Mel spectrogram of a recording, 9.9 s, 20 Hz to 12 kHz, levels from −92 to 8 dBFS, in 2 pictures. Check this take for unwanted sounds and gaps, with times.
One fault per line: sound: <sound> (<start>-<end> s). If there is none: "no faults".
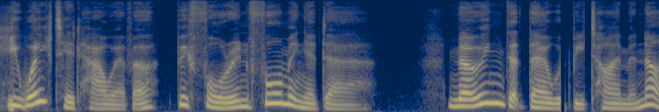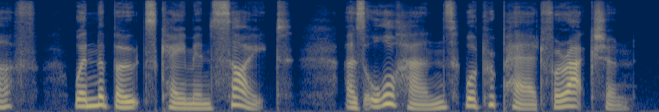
sound: dropout (4.2-4.2 s)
